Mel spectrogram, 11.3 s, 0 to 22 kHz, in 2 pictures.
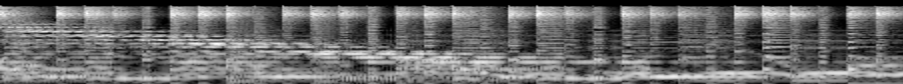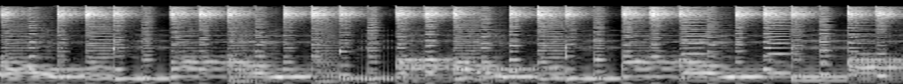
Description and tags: Loop 1- awhile away
A loop i created from another creation of mine.
Here is the original creation by JCG Musics USA
alternative, loop, music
